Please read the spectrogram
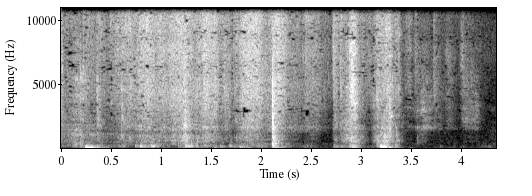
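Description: Bubble wrap and cardboard rustling and crinkling as a wrapped item is pulled out of a shipping box, with a few soft bumps; it goes quiet near the end.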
